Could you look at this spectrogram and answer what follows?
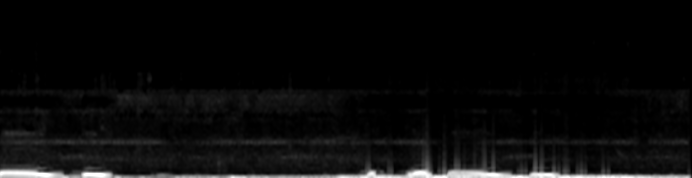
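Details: Spotted dove, called tekukur, with a long falling coo and a clipped note, then another coo phrase as loud rushing water rises and partly masks it.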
